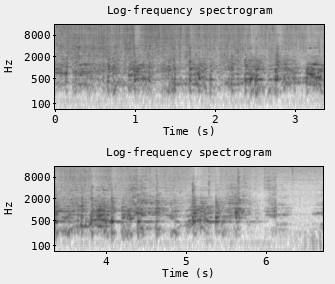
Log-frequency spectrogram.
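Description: Finely chopped ginger and garlic sizzling in a large metal pan of hot oil, stirred with a metal ladle that clicks against the pan. The sizzling gets quieter near the end.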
